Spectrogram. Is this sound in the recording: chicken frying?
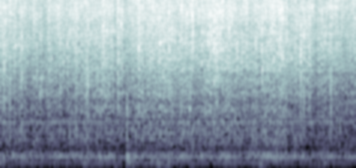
yes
